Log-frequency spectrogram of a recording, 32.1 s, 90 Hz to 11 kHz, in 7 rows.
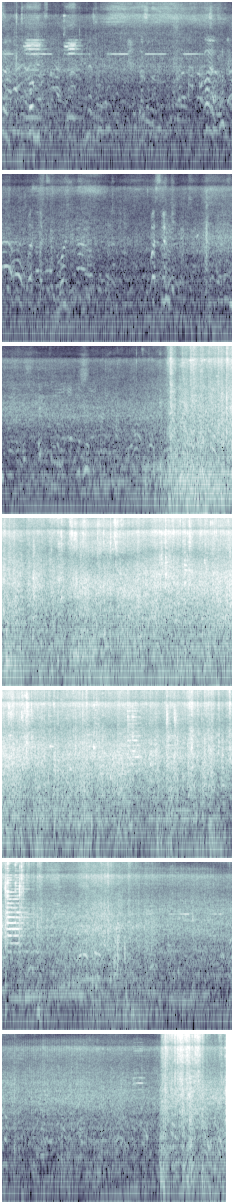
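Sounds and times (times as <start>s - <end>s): sheet metal and wood crashing: 12.3s - 26.1s, 30.7s - 32.0s.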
